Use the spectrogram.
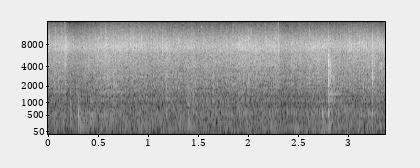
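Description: Onions sauteing in bacon fat in a pot make a steady close sizzle, with a few faint stirring clicks and taps over the continuous hiss.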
